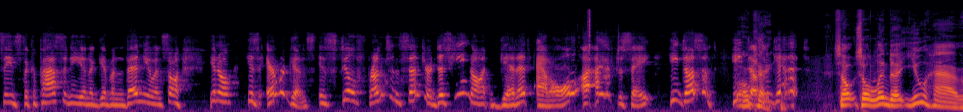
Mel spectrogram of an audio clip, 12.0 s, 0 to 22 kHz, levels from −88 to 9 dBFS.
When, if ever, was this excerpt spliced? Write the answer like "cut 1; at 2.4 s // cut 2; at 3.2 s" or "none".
none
